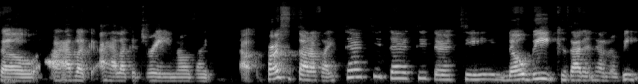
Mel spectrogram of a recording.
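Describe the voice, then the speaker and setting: At a fairly quick pace, a woman with medium pitch uses lively intonation, her loudness swinging widely. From South Carolina, Rock Hill area. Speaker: singer-songwriter. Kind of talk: podcast interview. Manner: casual, halting with fillers.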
